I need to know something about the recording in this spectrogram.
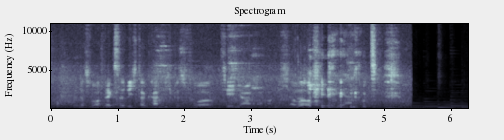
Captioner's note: laugh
